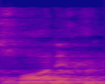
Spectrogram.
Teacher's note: صالحا ہے، صاد پر ہے، الف مدہ ہے، 2 حرکات لمبا ہے، لام باریک ہے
